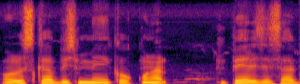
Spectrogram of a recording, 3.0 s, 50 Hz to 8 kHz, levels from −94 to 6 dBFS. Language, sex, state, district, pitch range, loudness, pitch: Hindi, male, Arunachal Pradesh, Lower Dibang Valley, 120-135 Hz, -13 LUFS, 130 Hz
